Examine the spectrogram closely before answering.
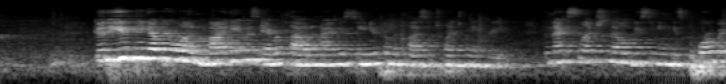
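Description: A young mixed choir sings together in a large echoing hall.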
